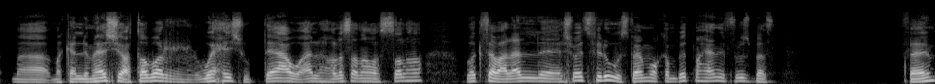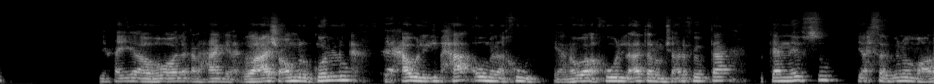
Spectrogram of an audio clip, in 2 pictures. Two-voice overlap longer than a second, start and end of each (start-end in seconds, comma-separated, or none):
none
